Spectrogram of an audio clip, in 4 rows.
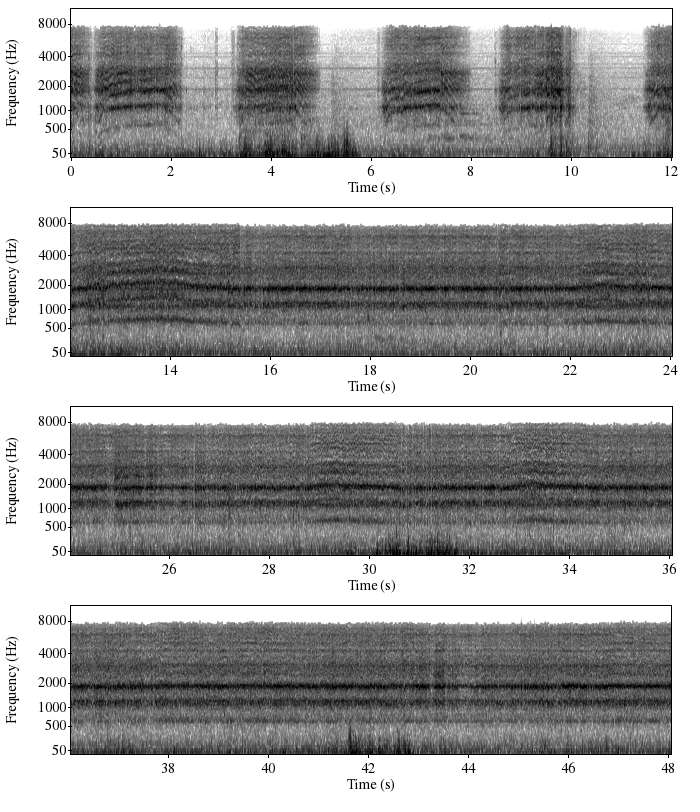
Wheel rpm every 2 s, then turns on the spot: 110, 50, 50, 80, 50, 20, 150, 160, 160, 160, 160, 160, 160, 160, 160, 160, 160, 160, 160, 160, 160, 160, 160, 160.
none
